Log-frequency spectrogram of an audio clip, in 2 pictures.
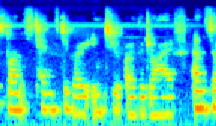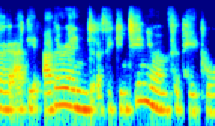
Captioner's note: SFX: buzzing, chirping stops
